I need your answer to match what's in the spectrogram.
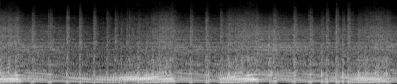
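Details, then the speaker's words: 1972 Suzuki GT550J two-stroke, engine rebuilt with new seals, 15,000 miles probably original: crisp buzz blipped up and down a few times, settling back cleanly without misfires or rattles; healthy normal idle. "sounds really good. It's got 15,000 miles on the clock, which is probably original."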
